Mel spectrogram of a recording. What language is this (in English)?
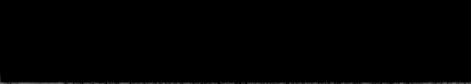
Chhattisgarhi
